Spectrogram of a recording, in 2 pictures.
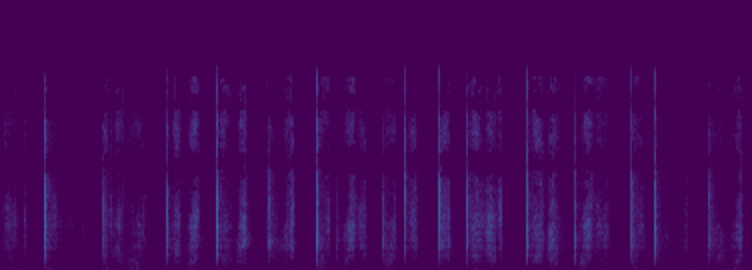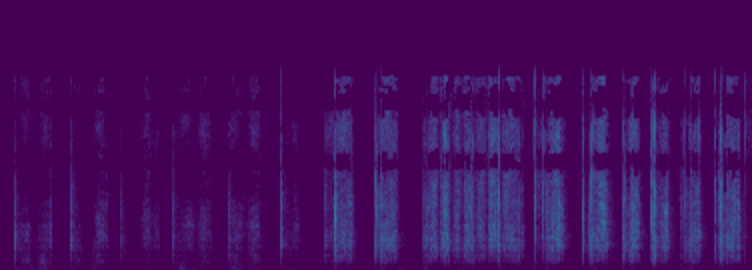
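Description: Long acrylic nails trace, scratch and rub the glossy face of a thin, flat laminated cardboard flash card printed with sunflowers, resting on a fabric surface. The result is a quiet, irregular run of short, bright, scratchy strokes with almost no low end, growing denser and louder into continuous rubbing toward the end.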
